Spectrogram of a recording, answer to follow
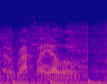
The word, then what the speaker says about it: Raffaello: raffle oh sorry anyway I found out I was saying it wrong I had another way but it's actually a my girlfriend told me Raffaello yeah that's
